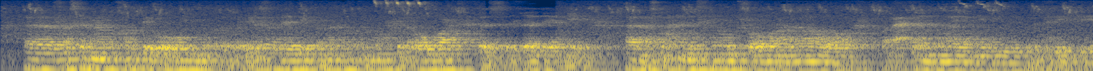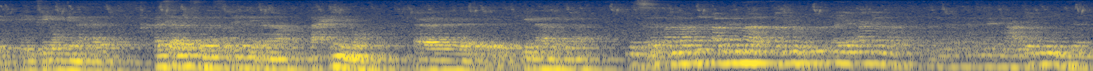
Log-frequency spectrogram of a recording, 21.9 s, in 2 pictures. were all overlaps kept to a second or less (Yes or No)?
Yes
